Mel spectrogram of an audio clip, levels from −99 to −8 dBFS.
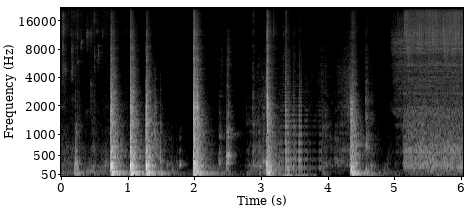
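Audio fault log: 3.29–3.91 s robotic sound from repeated short buffers: a rigid 200 Hz buzz covers most of the sound, likely one 5 ms stretch looped while input lagged.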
